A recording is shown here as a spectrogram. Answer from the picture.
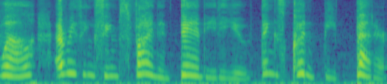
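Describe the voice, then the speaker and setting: Extremely high, put-on character voice from a woman. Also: moderate pace. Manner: sarcastic.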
